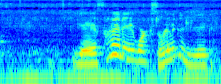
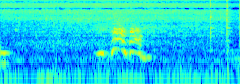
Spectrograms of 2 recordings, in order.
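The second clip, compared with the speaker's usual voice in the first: breathy high laugh; 12 semitones higher than usual. Real, not acted. Laughs at spoiling mama.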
